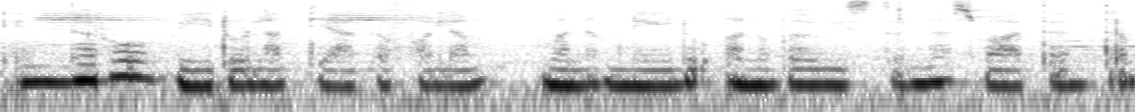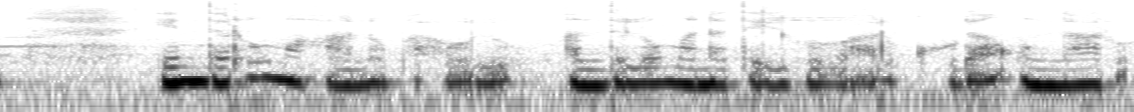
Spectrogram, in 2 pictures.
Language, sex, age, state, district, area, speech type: Telugu, female, 30-45, Andhra Pradesh, N T Rama Rao, rural, spontaneous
